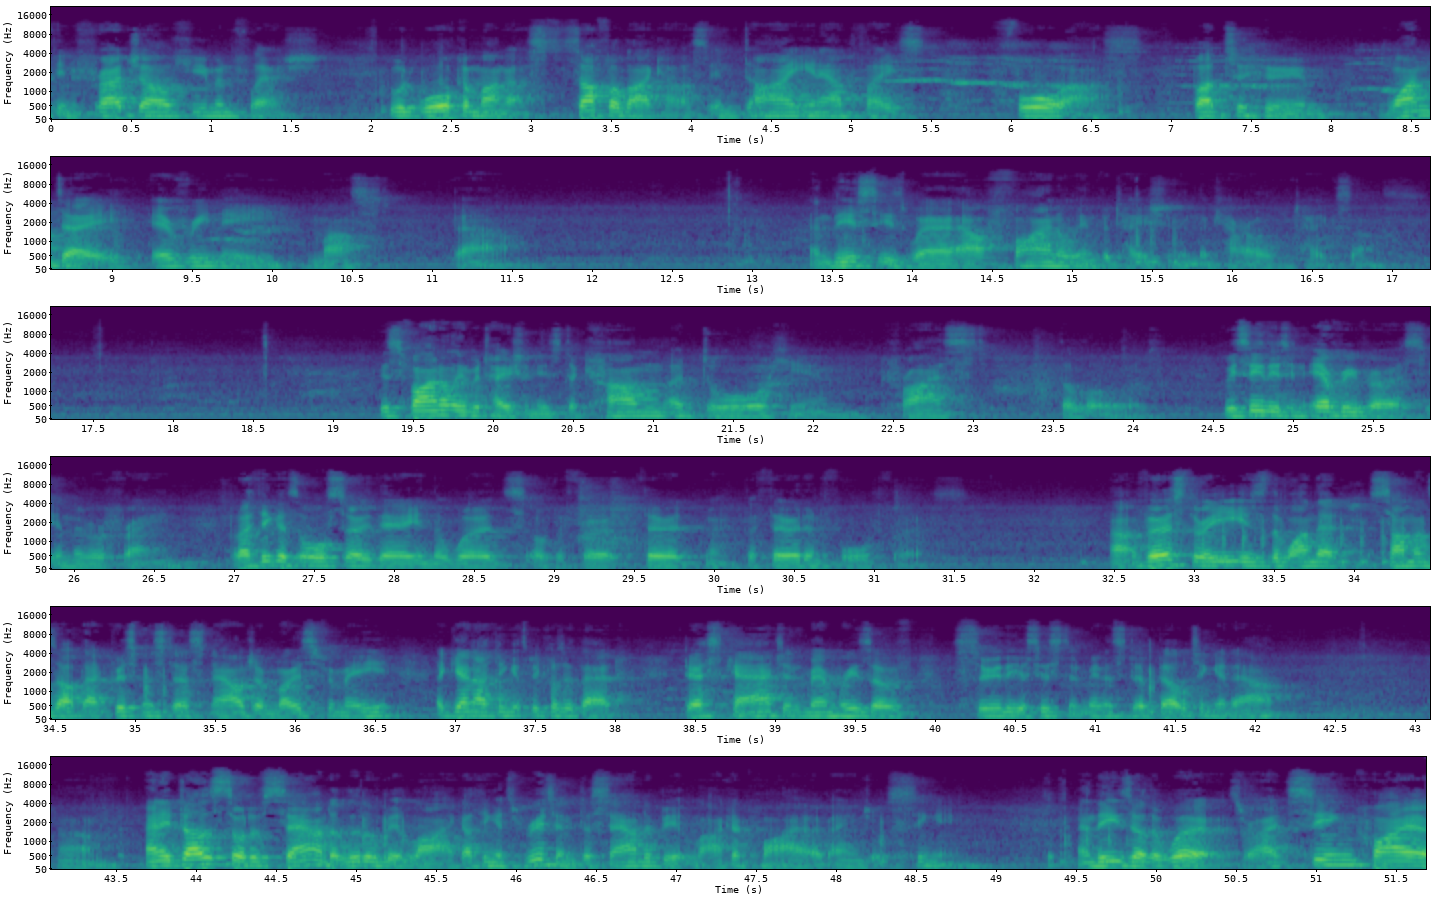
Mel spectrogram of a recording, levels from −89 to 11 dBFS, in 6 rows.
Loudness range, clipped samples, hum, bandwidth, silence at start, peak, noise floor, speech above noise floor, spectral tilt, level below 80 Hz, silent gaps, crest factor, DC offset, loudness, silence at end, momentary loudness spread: 10 LU; under 0.1%; none; 13 kHz; 0 s; -2 dBFS; -48 dBFS; 26 dB; -6 dB/octave; -48 dBFS; none; 22 dB; under 0.1%; -22 LUFS; 0 s; 19 LU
